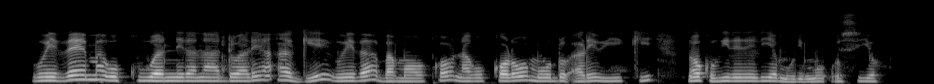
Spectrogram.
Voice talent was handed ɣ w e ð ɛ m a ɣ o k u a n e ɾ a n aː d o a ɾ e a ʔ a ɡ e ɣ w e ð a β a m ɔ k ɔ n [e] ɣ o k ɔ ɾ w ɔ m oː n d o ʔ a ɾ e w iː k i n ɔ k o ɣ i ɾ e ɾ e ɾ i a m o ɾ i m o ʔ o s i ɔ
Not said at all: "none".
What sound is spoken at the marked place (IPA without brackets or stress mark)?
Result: a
